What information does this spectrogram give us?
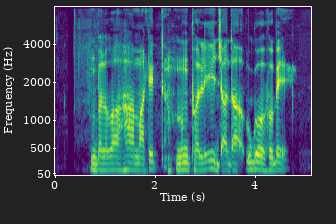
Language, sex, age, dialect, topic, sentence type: Magahi, male, 25-30, Northeastern/Surjapuri, agriculture, question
